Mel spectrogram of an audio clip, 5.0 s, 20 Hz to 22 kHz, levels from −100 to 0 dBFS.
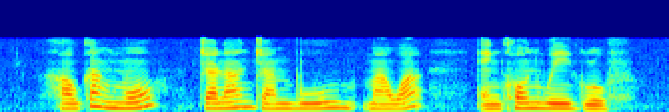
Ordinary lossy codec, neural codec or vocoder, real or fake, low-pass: none; none; real; 5.4 kHz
